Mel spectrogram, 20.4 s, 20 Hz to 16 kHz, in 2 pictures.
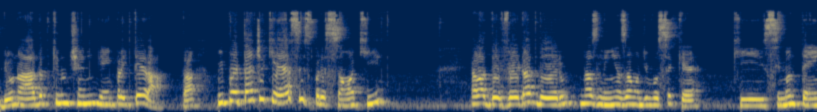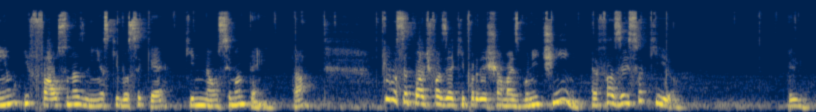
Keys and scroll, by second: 12.2 ctrl+z, 16.7 End, 17.1 Left, 18.4 BackSpace, 19.2 Up, 19.6 End, 20.1 Left.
